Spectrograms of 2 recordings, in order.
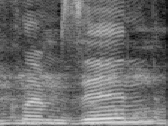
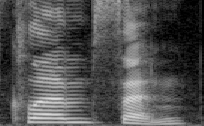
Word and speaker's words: Clemson: Clemson has not so every time Jason Garrett says Clemson or Clemson we take a drink because that's not how you say it it's Clemson Clemson nosy in there so there you go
